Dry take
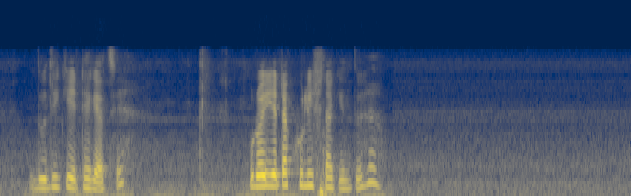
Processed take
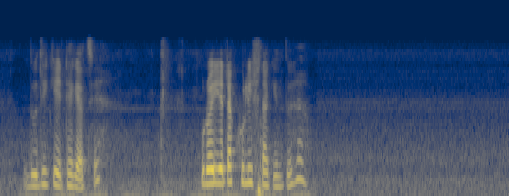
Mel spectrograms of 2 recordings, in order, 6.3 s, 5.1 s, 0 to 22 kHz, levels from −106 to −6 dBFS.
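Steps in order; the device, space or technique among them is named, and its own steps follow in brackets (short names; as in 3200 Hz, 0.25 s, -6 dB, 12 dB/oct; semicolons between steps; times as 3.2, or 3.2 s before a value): nightcore (varispeed +24%); gain -6.5 dB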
